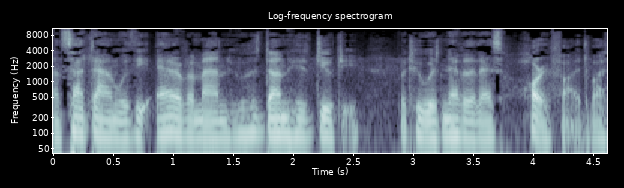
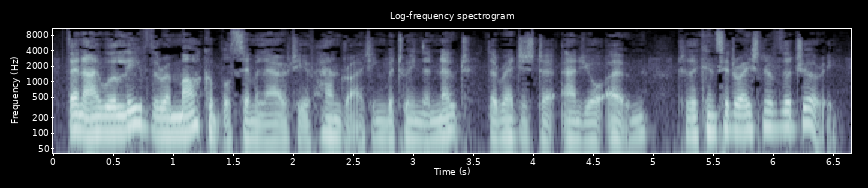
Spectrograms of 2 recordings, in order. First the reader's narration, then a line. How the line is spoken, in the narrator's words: said Mr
